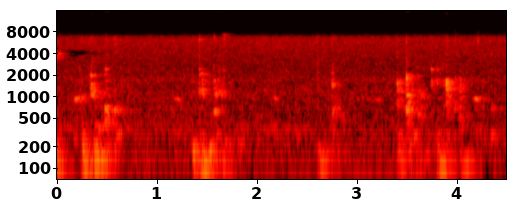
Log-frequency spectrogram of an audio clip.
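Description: Faint computer keyboard typing: a few short, scattered clusters of keystrokes.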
